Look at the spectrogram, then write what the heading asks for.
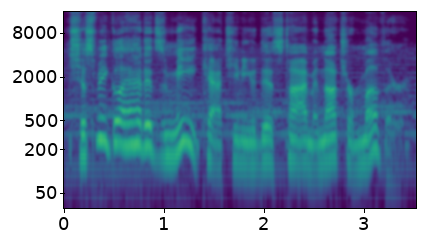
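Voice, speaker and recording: A man acts out a fatherly bat pony guard with a swooping, expressive delivery. He is gentle and playfully teasing, in cartoon radio play style. Soft music sits faintly behind him. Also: on the high side, moderate pace. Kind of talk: animated fan audio drama acting.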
